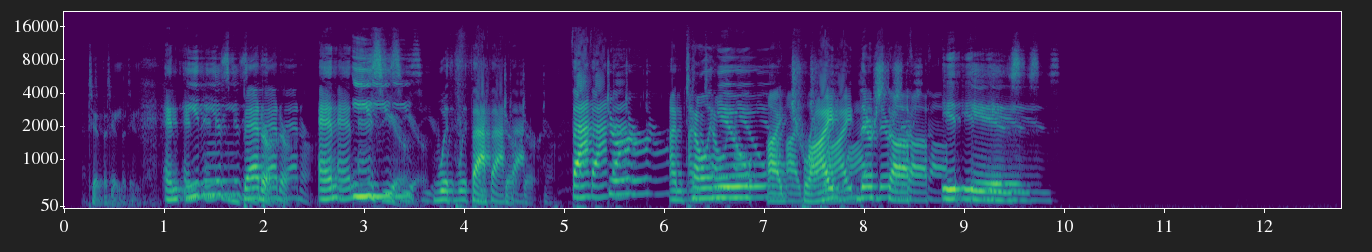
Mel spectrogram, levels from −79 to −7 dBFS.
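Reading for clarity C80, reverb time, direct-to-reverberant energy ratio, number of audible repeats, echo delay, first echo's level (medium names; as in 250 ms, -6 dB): no reverb, no reverb, no reverb, 3, 54 ms, -12.5 dB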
